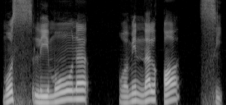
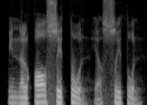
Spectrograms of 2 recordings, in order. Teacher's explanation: Sin ini tipis ya. Sebetulnya sama dengan huruf shad pengucapannya. Bedanya tebal dan tipisnya. Ya, bedanya hanya tebal dan tipisnya saja.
